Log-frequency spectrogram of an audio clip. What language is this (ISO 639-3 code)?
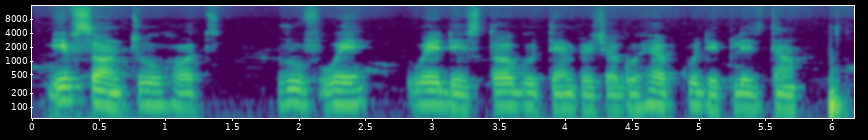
pcm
